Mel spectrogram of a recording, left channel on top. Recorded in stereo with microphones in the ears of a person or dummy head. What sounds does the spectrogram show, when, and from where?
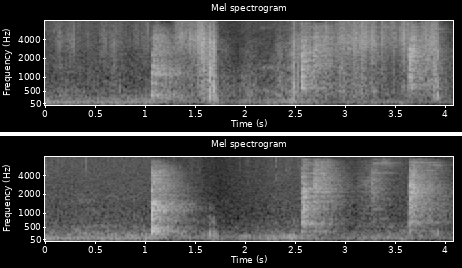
1.1 s a pop: 45° right (ahead or behind), 0.8 m
2.6 s keys jangling: 20° left (ahead or behind), 0.7 m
